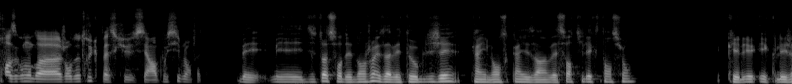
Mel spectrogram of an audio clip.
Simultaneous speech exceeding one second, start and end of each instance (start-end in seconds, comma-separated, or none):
none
